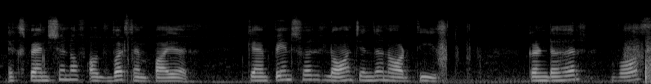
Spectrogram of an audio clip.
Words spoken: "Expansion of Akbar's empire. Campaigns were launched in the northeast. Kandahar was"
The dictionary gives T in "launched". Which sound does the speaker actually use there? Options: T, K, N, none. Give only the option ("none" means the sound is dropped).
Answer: none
